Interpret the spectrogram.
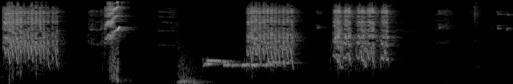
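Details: Provocation song of a greater green leafbird for caged birds: scratchy high bursts, a quick upward squeak, a flat whistled note, then dense rattling chatter and faint thin notes trailing off.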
